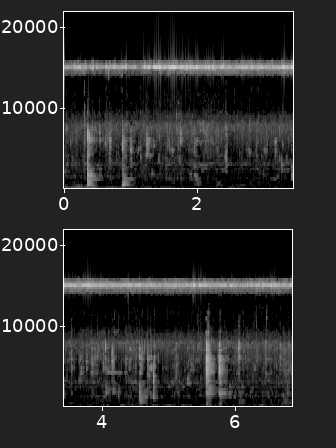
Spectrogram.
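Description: Potatoes and mutton frying in ghee and thick masala, turned with a spatula: irregular wet pops and spatula scrapes against the pot over a steady low hum.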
